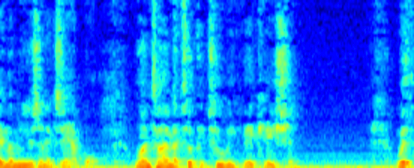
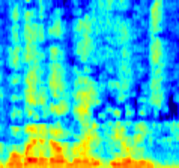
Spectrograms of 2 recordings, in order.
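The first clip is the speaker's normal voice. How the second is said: high, loud imitation of a wounded partner; mock wounded outburst; 12 semitones higher, 6 dB louder than usual. Man mimics partner turning his explanation around, mock wounded. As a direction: whine it out in exaggerated hurt. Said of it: "Like this, right?".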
